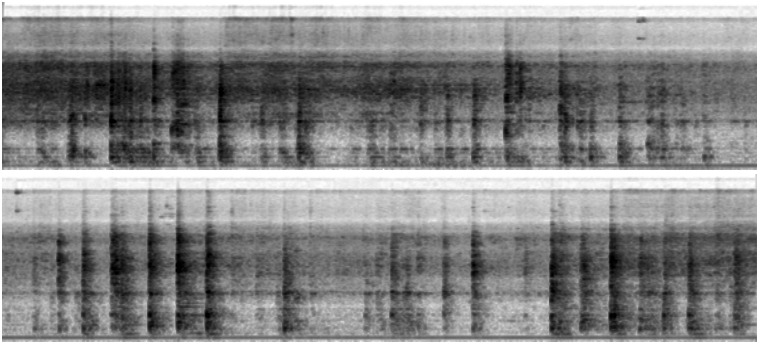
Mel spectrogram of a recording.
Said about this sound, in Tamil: தக்காளி நல்லா வதக்கிறேன்.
